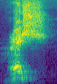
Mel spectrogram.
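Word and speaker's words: ר: 커프 커프 커프 커프 커프고 코프고 우리 우리 발음으로 키우기고 영어에는 큐 커프 커프 그다음에 레쉬 레쉬 레쉬 레쉬 레쉬 레쉬가 아니라 이것도 모관에서 나온 R인데 레쉬라고 합니다.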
